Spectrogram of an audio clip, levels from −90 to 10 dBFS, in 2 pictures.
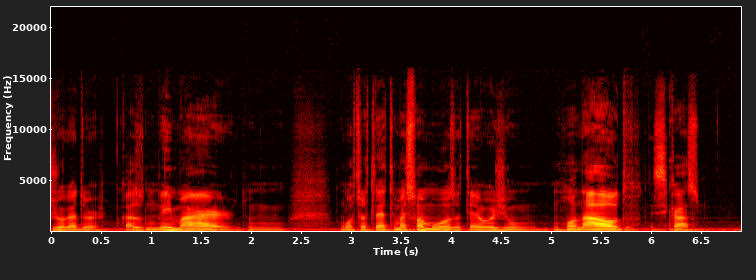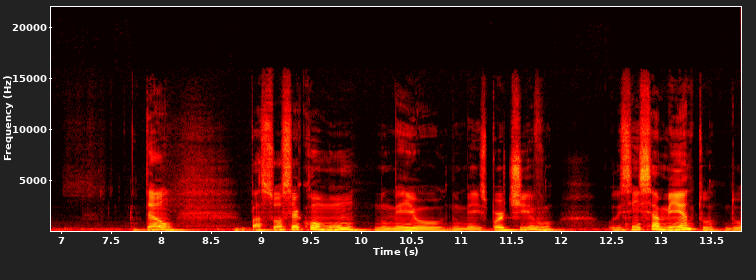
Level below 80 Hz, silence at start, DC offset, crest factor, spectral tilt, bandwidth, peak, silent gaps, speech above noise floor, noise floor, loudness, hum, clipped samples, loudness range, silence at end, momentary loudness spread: -62 dBFS; 0 s; under 0.1%; 22 dB; -5 dB/octave; 16 kHz; -4 dBFS; none; 26 dB; -52 dBFS; -26 LUFS; none; under 0.1%; 6 LU; 0 s; 20 LU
